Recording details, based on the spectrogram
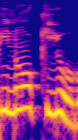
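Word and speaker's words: Pinocchio: यहाँ पे देखिए PIPNO, नो, पिनो। देखिए यहाँ पे सी को हम लोग क पढ़ रहे हैं, ठीक है।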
